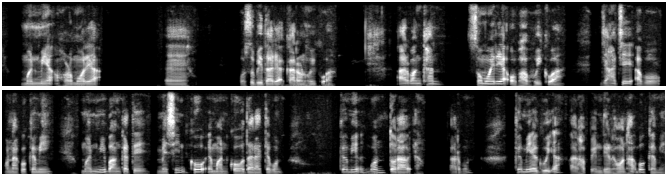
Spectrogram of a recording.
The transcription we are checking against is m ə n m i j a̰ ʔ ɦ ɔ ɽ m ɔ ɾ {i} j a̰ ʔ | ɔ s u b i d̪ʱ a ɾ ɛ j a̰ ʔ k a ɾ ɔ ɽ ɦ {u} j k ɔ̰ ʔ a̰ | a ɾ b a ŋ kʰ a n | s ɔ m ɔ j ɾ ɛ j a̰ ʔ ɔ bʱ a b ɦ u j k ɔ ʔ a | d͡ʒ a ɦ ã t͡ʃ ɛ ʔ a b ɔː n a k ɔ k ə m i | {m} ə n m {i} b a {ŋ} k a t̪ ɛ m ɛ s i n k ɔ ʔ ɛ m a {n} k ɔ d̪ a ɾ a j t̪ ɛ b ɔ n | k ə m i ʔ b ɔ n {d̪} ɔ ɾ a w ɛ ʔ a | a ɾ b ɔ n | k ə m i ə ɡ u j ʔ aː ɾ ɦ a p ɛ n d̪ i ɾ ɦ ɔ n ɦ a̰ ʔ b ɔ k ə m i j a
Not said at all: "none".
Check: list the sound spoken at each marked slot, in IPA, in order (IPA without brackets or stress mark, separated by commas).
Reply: ɛ, u, m, i, ŋ, n, t̪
